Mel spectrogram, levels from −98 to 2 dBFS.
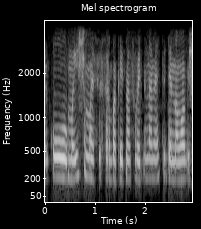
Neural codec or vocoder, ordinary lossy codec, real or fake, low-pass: codec, 16 kHz, 8 kbps, FunCodec, trained on LibriTTS, 25 frames a second; MP3, 32 kbps; fake; 3.6 kHz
